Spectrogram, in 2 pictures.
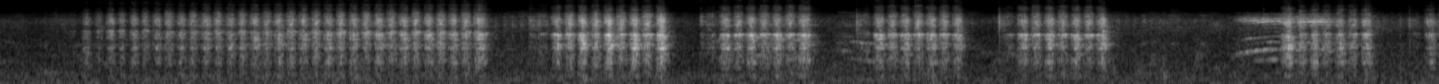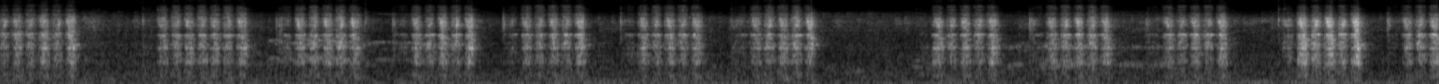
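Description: Small needle file rasping on the steel point and barb of a fishhook. A steady run of quick strokes for the first few seconds gives way to short bursts of strokes with brief pauses, with a thin high metallic ring in each burst.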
